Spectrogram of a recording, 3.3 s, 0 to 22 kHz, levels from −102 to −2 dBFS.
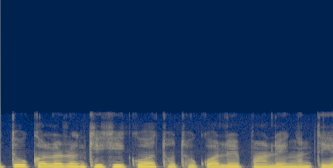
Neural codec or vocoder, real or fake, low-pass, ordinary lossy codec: none; real; 7.2 kHz; none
